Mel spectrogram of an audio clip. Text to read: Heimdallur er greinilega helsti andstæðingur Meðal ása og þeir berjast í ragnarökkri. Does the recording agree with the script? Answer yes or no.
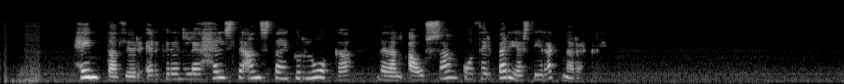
no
